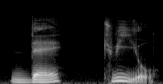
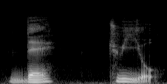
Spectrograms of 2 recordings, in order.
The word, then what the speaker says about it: tuyaux: Same rule, you don't pronounce it. Des tuyaux. Okay, un tuyau, des tuyaux. So the only difference will be with the article because the word will be pronounced the same way.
